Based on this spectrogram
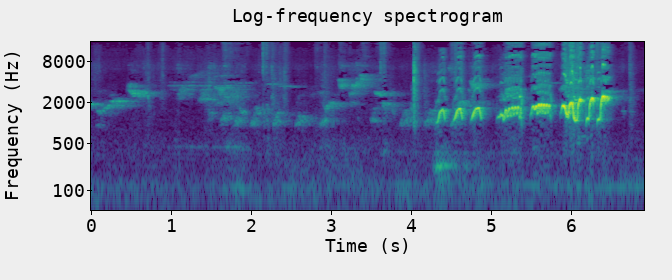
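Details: White-rumped shama kept as a lure bird, singing in a wild-style voice to provoke rivals: soft varied whistles building into loud repeated rising notes about three per second, ending in a rich warbled flourish.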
